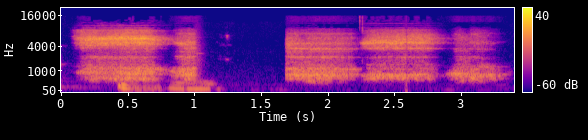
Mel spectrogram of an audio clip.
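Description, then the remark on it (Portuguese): A voice imitates a patient's heavy, forced breathing through a ventilation mask, Darth Vader style: two loud, hissing breath cycles, with a brief voiced rasp at the start and a short pause between them. “Respiração forçada.”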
